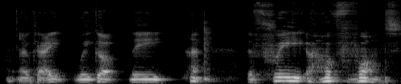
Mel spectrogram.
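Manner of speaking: loud, giggly, laughing lightly through the words. A tarot reader announces the next card, knowing what comes after: giggling. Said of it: "I'm giggling because I've seen what's coming".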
